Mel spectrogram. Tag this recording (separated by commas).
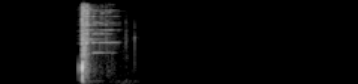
Shatter, Glass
